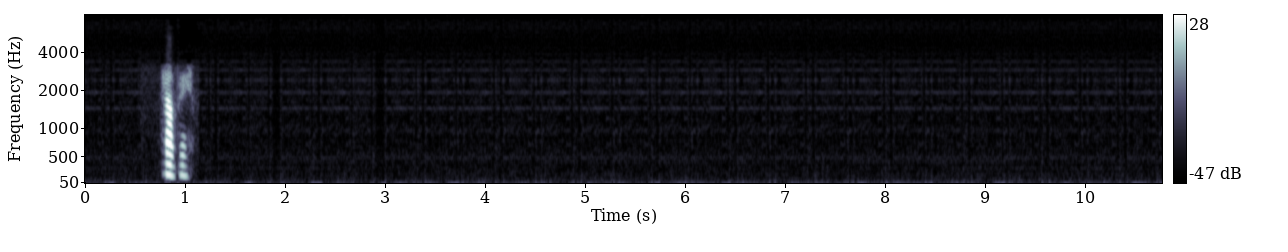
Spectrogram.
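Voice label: Mesa Police Department, scanner audio trunk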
